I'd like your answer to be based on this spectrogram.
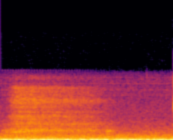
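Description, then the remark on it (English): A long, steady inhale drawn in through the nose as a breathing exercise to clear the mind, fairly loud, with an airy rushing quality that holds evenly for about two seconds. No talking. “Right, you can close your eyes take a deep breath in and deep breath out.”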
